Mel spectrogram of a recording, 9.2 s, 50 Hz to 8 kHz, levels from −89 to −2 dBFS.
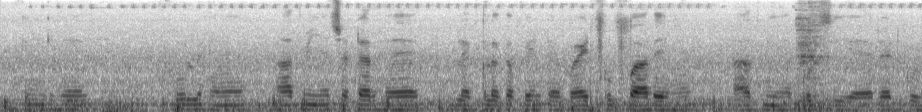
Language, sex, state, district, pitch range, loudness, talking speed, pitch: Hindi, male, Uttar Pradesh, Etah, 115-125 Hz, -26 LUFS, 150 wpm, 120 Hz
